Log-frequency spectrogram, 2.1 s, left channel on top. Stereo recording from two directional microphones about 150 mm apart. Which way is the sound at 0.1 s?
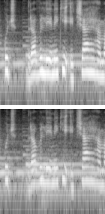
35° left (ahead or behind).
